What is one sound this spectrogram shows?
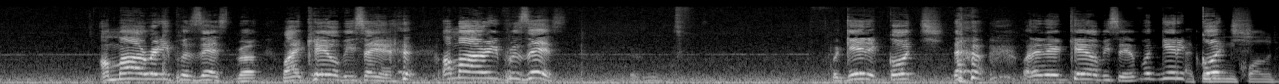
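A young man talks with excitement close to a microphone.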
